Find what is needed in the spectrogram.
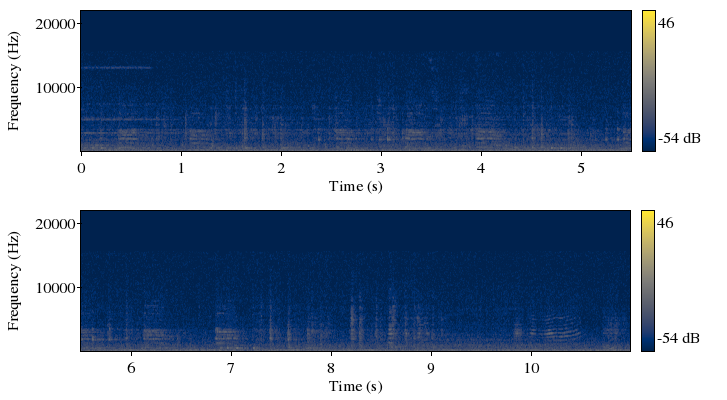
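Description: Near silence: quiet room tone with a faint steady hum and scattered faint ticks and rustles from handling makeup.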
